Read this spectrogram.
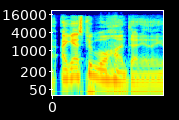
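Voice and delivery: ordinary delivery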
